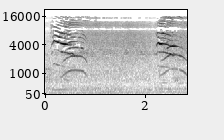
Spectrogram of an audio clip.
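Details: Three four-week-old kittens from Istanbul, meowing at the same time; two bright, arching mews separated by a quiet gap of over a second, with a steady faint hiss behind them.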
